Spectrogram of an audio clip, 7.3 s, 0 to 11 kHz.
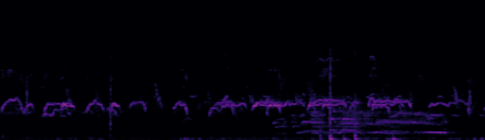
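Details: Nest of common kestrels at Théding during a hatching on 19 May 2024, the older chicks eating: a fast run of arched squeaky calls, about one and a half per second, that swells into a dense chorus with a low hum beneath.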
